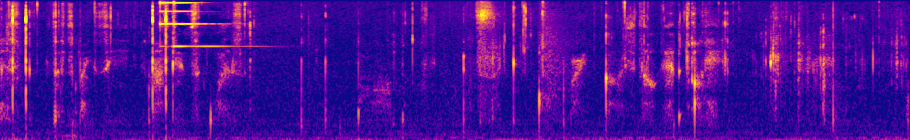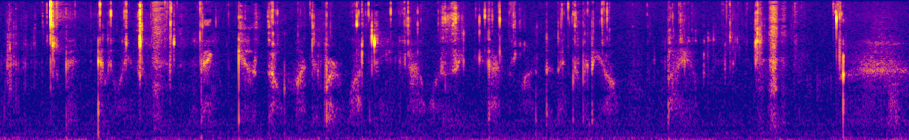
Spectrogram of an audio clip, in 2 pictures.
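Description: A person chewing and eating close to the microphone, with many sharp wet mouth clicks and soft whispering.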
